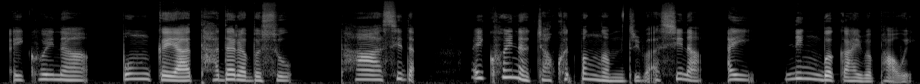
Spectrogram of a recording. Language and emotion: Manipuri, sad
